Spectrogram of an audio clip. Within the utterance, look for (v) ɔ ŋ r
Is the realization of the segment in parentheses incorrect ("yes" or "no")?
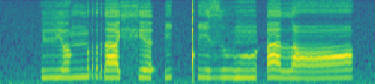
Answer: yes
